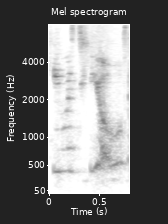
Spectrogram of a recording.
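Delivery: high, tearful and choked up; blurting it out through tears of relief; crying. Real, not acted.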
